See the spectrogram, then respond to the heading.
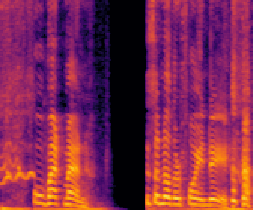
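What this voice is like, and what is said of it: Put-on Irish accent. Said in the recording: “Is that an Irish accent ... It is.”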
